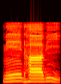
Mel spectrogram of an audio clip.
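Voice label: "medhāvī", Pali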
